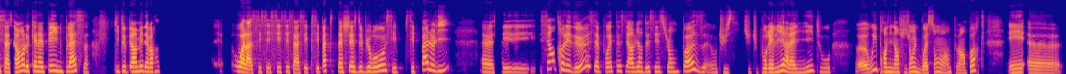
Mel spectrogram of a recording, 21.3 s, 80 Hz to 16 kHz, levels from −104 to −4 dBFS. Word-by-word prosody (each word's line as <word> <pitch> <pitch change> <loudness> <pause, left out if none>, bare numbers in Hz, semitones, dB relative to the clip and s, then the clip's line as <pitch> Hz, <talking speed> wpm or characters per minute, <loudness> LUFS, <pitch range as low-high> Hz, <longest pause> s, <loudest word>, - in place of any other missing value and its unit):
ça, 210 -3 +4
c'est 200 - -1
vraiment 245 +6 +6
le 235 - +3
canapé, 235 +2 +3
une 235 -3 -1
place 230 +1 +4 0.6
qui 230 - -8
te 235 - +1
permet 225 +3 +4
d'avoir 215 -1 +3 1.2
Heu 290 -1 -27 0.3
voilà, 190 -7 +10
c'est 205 +5 -11
c'est 200 +1 -9
c'est 210 +2 -5
c'est 225 +1 -5
ça, 175 -4 +1
c'est 185 +3 -6
p - - -17
c'est 200 - -4
pas 250 +6 +5
t 255 0 -20
ta 210 0 +4
chaise 230 0 +2
de 225 +2 -3
bureau, 225 +5 0
c'est 215 -8 -10
p 195 - -36
c'est 215 +2 -8
pas 305 +11 +3
le 285 -3 +1
lit, 255 +5 +1 0.7
heu, 195 -2 -1 0.2
c'est 190 -2 -7 0.2
c'est 340 0 -4
entre 340 -3 -1
les 270 -2 +2
2 205 -2 +1 0.2
ça 230 - 0
pourrait 220 +1 -4
te 245 +1 -8
servir 220 -1 -1
de 210 +1 -5
session 215 0 -7
pause 240 -2 +1
où 180 - -15
tu 185 -2 -12
s 175 - -6
tu 175 - -13
tu 170 - -15
pourrais 190 +2 +1
lire 240 +7 +2
à - - +4
la 185 -1 +4
limite 210 +8 -9
ou, 200 -1 -12 0.5
heu, 170 +2 0
oui 300 - -3
prendre 210 -5 -1
une 195 - -3
infusion, 195 +2 -3
une 210 -4 -5
boisson 160 +4 -3
hein, 185 +6 -8
peu 155 -2 -12
importe 150 - -2 0.5
et 180 +2 -2
heu 155 -2 -6
210 Hz, 195 wpm, -25 LUFS, 190-235 Hz, 1.2 s, voilà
